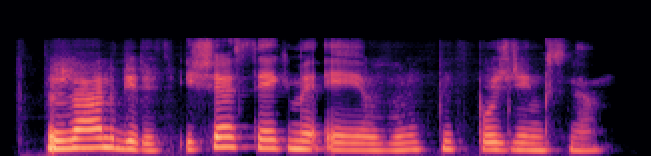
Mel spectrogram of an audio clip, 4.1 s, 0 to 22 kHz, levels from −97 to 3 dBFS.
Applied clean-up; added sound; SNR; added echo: neural mask model DeepFilterNet 3.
